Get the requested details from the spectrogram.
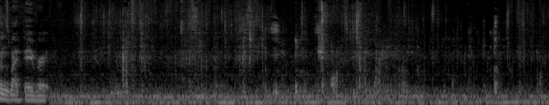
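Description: A young man bites into a crunchy sandwich and chews.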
